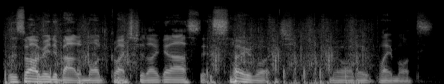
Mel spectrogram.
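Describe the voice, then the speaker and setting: A man's voice: sits low, brisk, background noise. An English man chatting casually with viewers as a live streamer, in a rambling, matey way. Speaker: video game live streamer.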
